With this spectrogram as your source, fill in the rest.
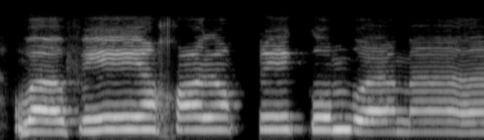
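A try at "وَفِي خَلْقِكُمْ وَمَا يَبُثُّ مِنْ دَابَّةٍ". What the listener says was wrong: komnya itu idhar, nggak boleh buru-buru. Jadi wafi khalqikum nggak boleh. Selesaikan pengucapan mimnya. Wafi wafi khalqikum wa ma yabuthu min dabbah. Jangan buru-buru ya.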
